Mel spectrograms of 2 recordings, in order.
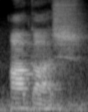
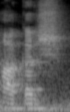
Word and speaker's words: आकर्ष: नाम प्रोनाउंस किया आकाश, बट ये आकाश मेरा नाम नहीं है, मेरा नाम है आकर्ष, आकर्षण वाला आकर्ष। सो जैसे उन्होंने आकाश बोला, आकाश, then I said no सर, इट्स नॉट आकाश, इट्स आकर्ष।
